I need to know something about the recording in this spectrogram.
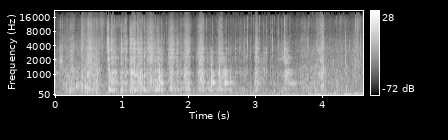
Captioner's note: fire crackling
